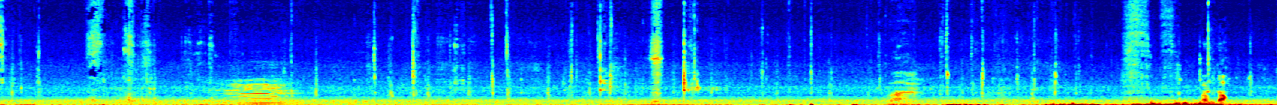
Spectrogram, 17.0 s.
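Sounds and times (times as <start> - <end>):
distant cow mooing: 2.7 - 4.1.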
